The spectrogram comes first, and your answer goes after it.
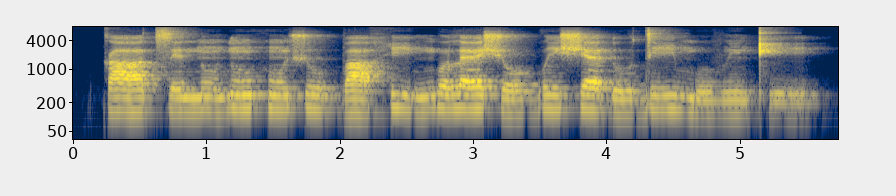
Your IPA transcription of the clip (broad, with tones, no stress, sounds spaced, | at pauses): k aː˨ t͡s ɪ˨ n ũ˨ ɗ ũ˨ h ũ˨ ʃ u˨ b a˨ h i˦˨ ŋ ʊ˦ l ɛ˦ ʃ o˨ ɡʷ i˦ ʃ ɛ˦ ɗ u˨ d iː˦ m u˨ β ĩ˨ kʼ i˨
